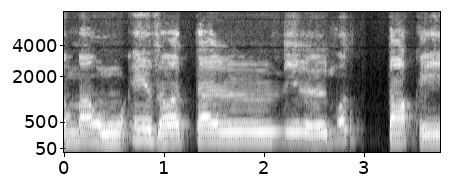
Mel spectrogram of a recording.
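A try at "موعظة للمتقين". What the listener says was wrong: Ajo, untuk mau'izatal itu idgham bila gunnah, jadi mau'idhatal lil muttaqin. Hati-hati terbaca dengung atau dilamakan di situ, hati-hati. Mau'idhatal, nah itu dihindari supaya dibaca cepat. Mau'idhatal lil muttaqin.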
